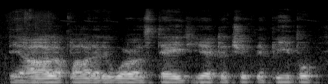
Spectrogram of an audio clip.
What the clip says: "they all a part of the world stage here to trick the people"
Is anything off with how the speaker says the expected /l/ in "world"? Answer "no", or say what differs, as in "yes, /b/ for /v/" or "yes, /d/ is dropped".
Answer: no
